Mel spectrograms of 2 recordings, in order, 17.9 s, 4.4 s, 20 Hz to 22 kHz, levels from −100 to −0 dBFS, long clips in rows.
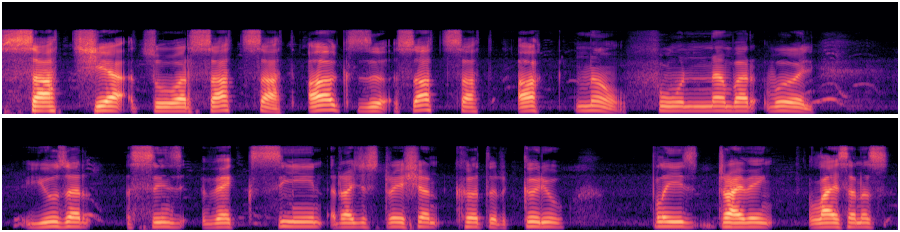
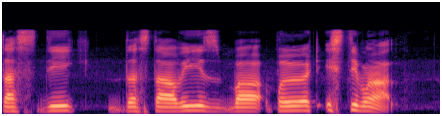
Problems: background conversations at intervals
